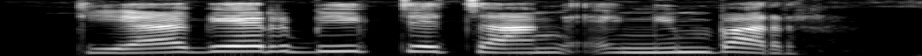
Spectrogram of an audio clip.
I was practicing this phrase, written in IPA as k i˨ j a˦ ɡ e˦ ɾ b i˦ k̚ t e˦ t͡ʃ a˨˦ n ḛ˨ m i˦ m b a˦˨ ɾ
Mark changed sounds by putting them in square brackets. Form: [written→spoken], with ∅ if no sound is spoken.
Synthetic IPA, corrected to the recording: k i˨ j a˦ ɡ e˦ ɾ b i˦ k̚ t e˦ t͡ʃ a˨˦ [n→ŋ] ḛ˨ [m→ŋ] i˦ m b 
